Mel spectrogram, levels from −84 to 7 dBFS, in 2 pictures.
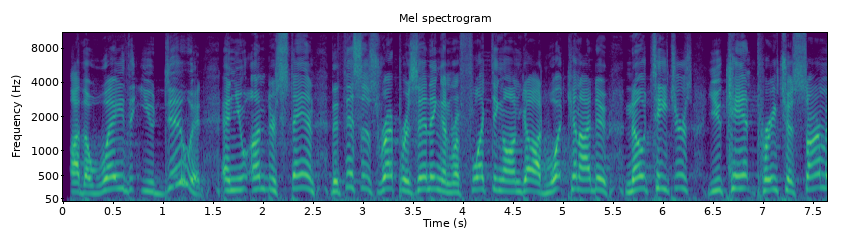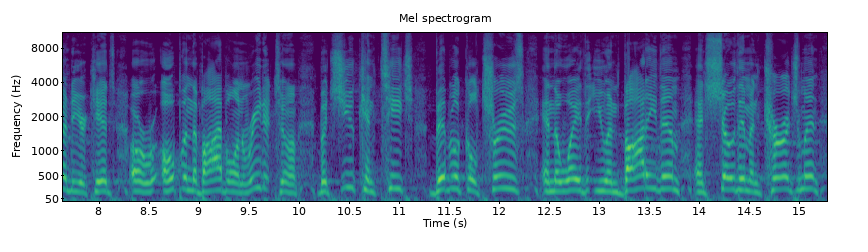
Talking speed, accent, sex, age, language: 230 wpm, American, male, 40-59, English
